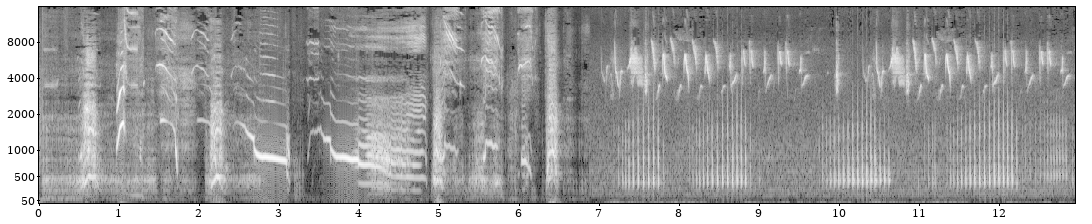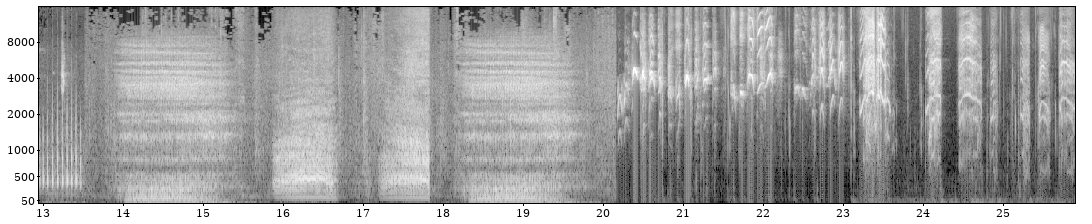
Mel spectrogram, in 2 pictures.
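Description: A sequence of animal calls. First a husky growls and yelps with gliding whines. Then a frog croaks in short pulsed calls, followed by louder, deeper croaks, and near the end a rat squeaks in high-pitched bursts.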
